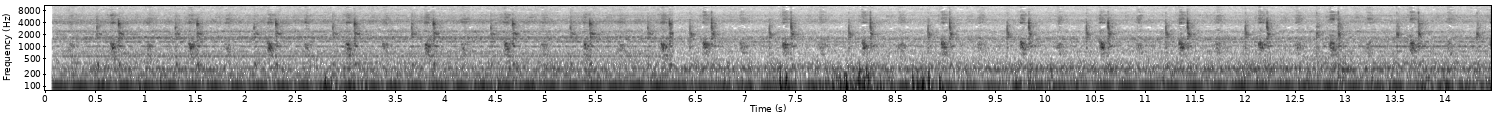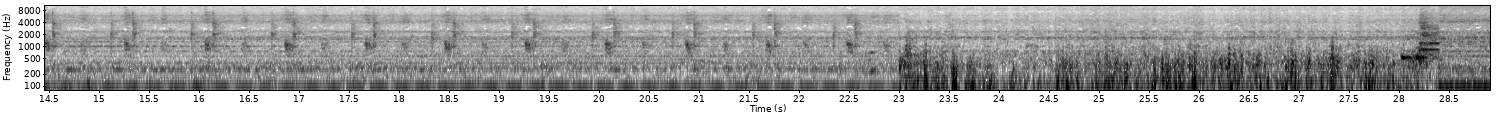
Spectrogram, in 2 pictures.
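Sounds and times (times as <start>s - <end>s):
vacuum pump hum: 21.0s - 28.9s.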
